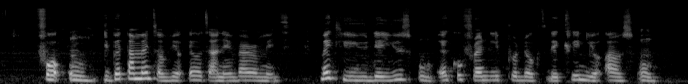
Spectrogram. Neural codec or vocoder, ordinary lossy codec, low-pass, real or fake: vocoder, 44.1 kHz, 128 mel bands, Pupu-Vocoder; none; 14.4 kHz; fake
